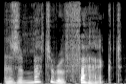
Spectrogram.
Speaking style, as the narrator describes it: she added, her voice now trembling slightly

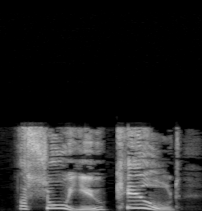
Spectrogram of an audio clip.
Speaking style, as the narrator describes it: Trev shouted

